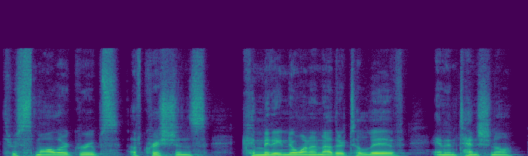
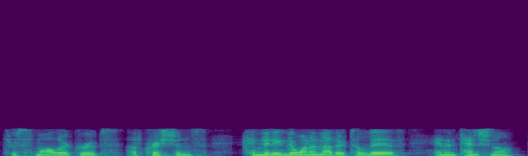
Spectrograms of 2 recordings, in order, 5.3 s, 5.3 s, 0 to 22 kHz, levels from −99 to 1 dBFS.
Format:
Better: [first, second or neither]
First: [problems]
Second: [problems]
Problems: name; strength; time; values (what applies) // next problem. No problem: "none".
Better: first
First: none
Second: garbled, watery; badly; nothing above 4 kHz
